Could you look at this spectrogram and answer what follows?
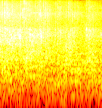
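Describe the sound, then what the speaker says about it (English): An audience at an awards ceremony applauds, forming a dense, even wash of clapping that holds steady throughout the short moment. "that deserves an applause"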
